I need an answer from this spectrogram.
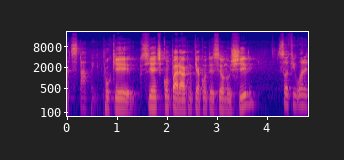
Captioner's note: speaking portuguese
